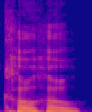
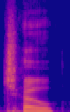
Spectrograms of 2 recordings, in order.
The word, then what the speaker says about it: coho: Captain Dad said it's pronounced coho. I got it right. No, you said cho.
